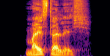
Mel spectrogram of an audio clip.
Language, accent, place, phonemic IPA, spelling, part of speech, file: German, Germany, Berlin, /ˈmaɪ̯stɐˌlɪç/, meisterlich, adjective, De-meisterlich.ogg
- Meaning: masterful, masterly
